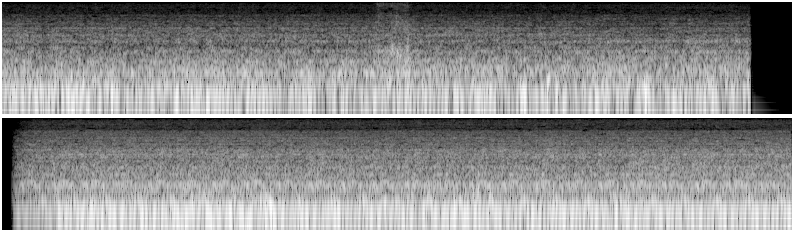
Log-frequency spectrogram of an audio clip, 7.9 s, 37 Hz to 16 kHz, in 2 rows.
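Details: 2006 Chevy Silverado LBZ Duramax diesel with DSP5 switch and tune, original 3.5-in exhaust before 5-in swap, cold start after sitting overnight in the 20s °F (upper 50s now): even steady low clatter and rumble, no misses or knocks; normal cold start idle.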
